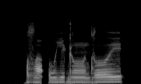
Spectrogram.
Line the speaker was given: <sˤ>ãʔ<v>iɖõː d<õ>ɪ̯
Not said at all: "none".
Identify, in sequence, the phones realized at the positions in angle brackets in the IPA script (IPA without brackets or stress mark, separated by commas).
zˤ, w, o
